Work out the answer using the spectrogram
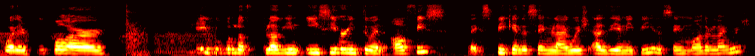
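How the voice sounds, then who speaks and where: A woman moderates a panel over a video call, briskly passing questions from one speaker to the next. Her voice is mellow and warm, at a middle pitch. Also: fairly even intonation.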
